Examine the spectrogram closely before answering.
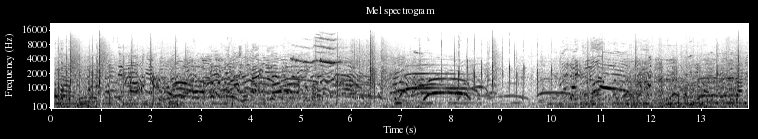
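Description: Fireworks pop and crackle in the distance, outdoors.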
